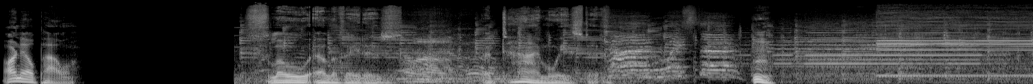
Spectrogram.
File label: commercial; Innovative LA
